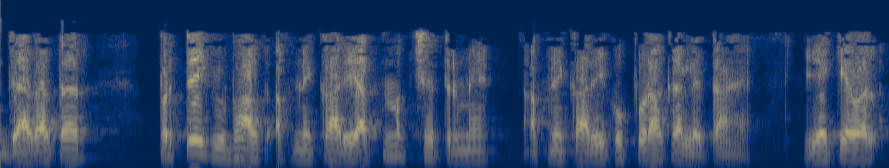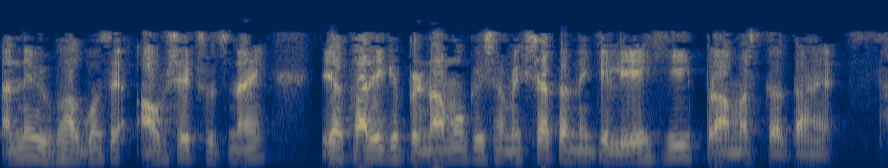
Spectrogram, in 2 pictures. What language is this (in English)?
Hindi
